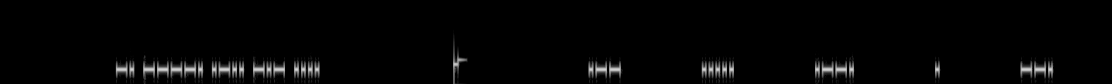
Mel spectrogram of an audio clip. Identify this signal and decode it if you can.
Morse code, heard as a keyed tone, about 36 wpm, spaced as for 15 wpm, 700 Hz. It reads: N9LKH W5PEG
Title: USA Call Signs - 5 Characters - 8x Character Spacing - 35wpm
